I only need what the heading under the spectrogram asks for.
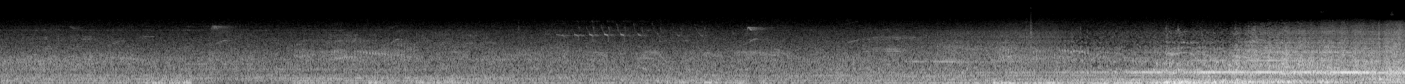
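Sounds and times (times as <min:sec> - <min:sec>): electric locomotive rumbling: 0:00.0 - 0:14.0
birds chirping: 0:00.2 - 0:11.1.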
